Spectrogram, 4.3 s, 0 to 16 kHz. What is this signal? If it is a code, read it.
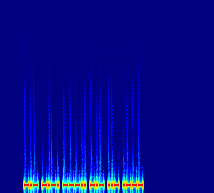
Morse code, heard as a keyed tone, about 40 wpm, 700 Hz. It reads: KC8KUJ
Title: USA Call Signs - 6 Characters - Repeated 3x - 40wpm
